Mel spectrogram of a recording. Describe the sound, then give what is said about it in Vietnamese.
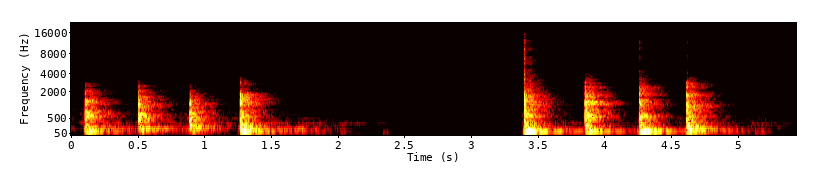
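Knocking at night, sharp wooden raps in two separate bursts of four knocks each, every knock loud with a short ringing decay, the bursts divided by a long silence and no voices. “Ông ta định trở vào giường ngủ tiếp thì tiếng gõ lại bắt đầu vang lên.”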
